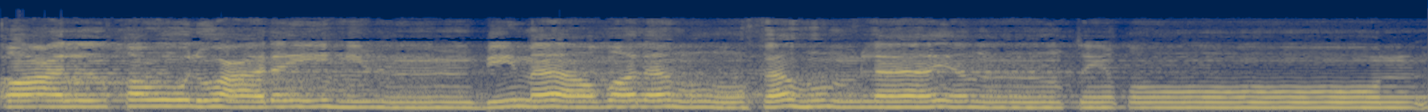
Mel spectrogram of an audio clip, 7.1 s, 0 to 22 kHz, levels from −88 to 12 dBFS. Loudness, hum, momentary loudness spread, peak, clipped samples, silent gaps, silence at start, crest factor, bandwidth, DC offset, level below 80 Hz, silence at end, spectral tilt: -12 LUFS; none; 7 LU; 0 dBFS; under 0.1%; none; 0 s; 12 dB; 11.5 kHz; under 0.1%; -50 dBFS; 0 s; -5.5 dB/octave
